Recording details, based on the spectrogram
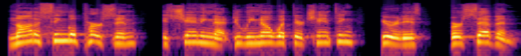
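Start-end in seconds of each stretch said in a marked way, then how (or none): none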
